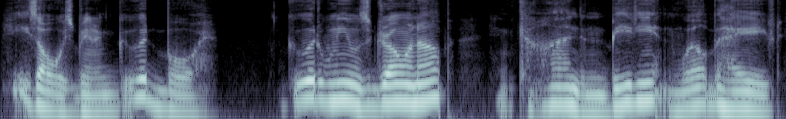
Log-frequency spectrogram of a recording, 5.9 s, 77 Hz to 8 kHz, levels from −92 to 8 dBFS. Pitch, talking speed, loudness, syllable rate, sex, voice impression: 125 Hz, 185 wpm, -17 LUFS, 4.8 syllables/s, male, masculine, middle-aged, slightly thick, cool, sincere, calm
